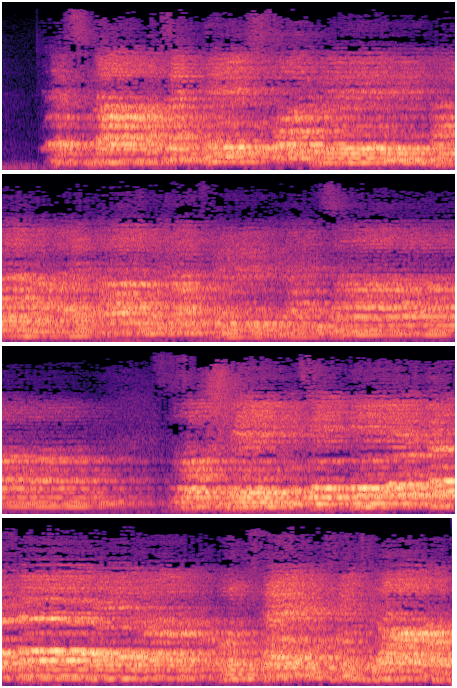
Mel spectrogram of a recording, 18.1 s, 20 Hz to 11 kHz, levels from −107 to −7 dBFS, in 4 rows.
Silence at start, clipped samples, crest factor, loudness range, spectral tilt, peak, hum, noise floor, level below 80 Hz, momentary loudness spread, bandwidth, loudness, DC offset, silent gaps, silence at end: 0.4 s; under 0.1%; 18 dB; 10 LU; -6 dB/octave; -4 dBFS; none; -45 dBFS; -62 dBFS; 12 LU; 9.4 kHz; -22 LUFS; under 0.1%; none; 0 s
